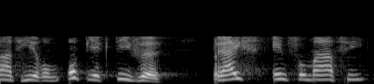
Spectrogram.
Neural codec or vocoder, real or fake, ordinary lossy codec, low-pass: vocoder, 22.05 kHz, 80 mel bands, Vocos; fake; none; 3.6 kHz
